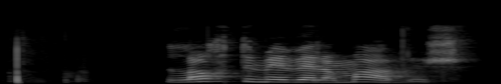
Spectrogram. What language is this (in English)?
Icelandic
